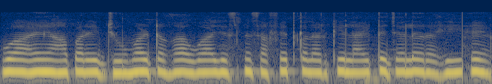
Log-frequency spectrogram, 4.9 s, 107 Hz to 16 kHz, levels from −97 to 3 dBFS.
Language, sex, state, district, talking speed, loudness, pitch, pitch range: Hindi, female, Chhattisgarh, Bilaspur, 195 wpm, -21 LUFS, 225 Hz, 215-230 Hz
